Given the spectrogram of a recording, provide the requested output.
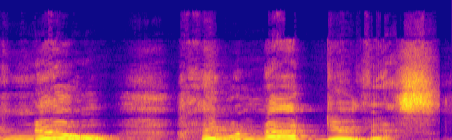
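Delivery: high, prim, shocked lady voice; scandalised lady. Retold or imitated. Dying lady aghast at Jack's proposal. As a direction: clutch your pearls, aghast.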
